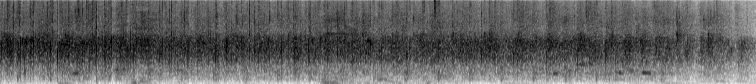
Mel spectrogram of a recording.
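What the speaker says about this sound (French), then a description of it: "réservons-le une bonne main d'applaudissements pour les remercier du fond du cœur" Sustained applause from a large audience at the Parti conservateur du Québec party congress, steady and dense throughout, loud and filling the hall, with a slight fade at the end.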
